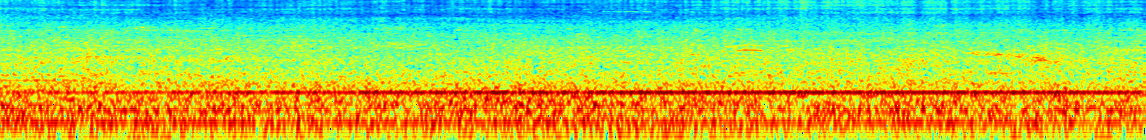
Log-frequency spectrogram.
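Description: Steady city background noise: an even rushing haze with a constant hum running through it, and a few faint high chirps.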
